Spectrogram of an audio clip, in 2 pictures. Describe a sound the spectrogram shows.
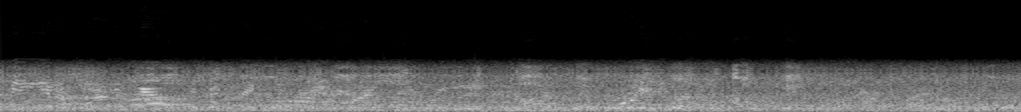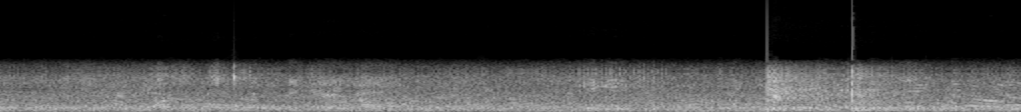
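A crowd murmurs and chatters throughout a large echoing hall.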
